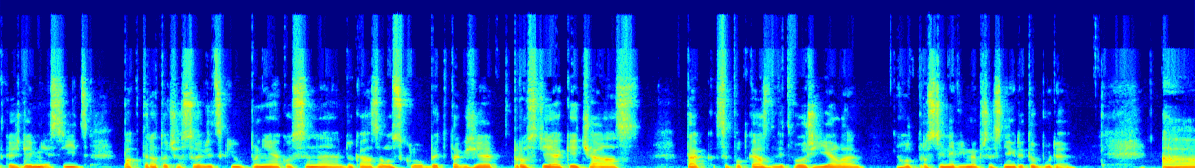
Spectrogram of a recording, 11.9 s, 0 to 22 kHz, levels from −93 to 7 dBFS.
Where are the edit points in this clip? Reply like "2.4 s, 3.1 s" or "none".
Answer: none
